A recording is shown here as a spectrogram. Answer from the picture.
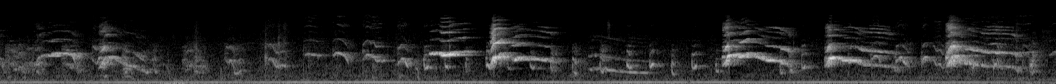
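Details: Poodle puppies whimpering and yipping indoors in 2012: a busy cluster of short, high, squeaky whines bending up and down, several overlapping in bursts, with a steady low electrical hum underneath.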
